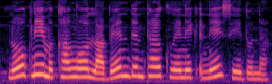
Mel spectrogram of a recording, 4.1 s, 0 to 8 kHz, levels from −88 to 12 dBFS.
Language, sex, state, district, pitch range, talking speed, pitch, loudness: Garo, female, Meghalaya, West Garo Hills, 240-310 Hz, 115 wpm, 275 Hz, -14 LUFS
